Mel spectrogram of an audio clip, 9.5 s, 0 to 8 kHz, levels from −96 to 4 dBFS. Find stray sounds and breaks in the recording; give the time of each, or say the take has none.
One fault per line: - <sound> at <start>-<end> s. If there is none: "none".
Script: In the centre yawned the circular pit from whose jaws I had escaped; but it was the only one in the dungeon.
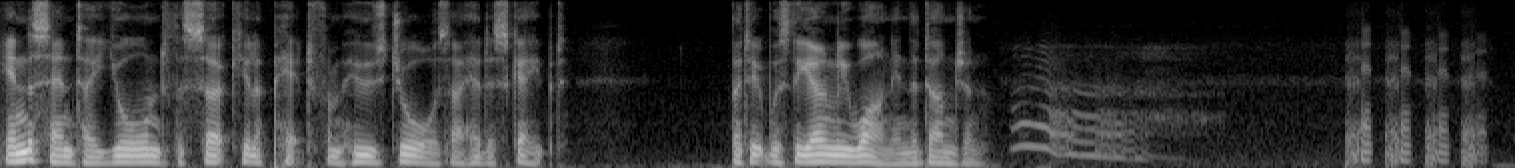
- sigh at 6.3-7.7 s
- laugh at 8.4-9.3 s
